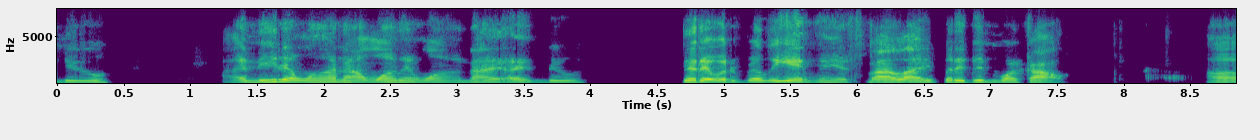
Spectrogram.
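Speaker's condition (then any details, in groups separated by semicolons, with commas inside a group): Cerebral palsy; present from birth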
